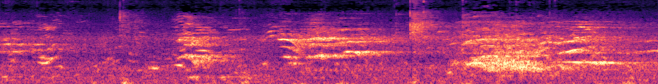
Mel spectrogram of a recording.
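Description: Crowd of spectators in an indoor arena, many high voices talking and shouting at once, growing louder toward the end.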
